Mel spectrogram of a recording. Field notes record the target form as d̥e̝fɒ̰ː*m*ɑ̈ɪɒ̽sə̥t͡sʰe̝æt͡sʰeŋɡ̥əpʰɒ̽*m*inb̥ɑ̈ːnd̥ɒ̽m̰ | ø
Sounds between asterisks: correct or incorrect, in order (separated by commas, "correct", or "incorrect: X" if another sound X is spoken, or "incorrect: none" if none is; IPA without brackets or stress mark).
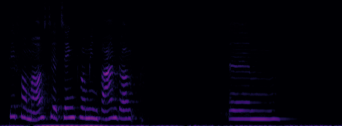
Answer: correct, correct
